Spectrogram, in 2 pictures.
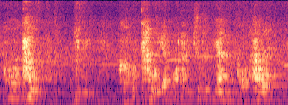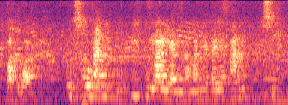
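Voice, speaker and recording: A stern but loving father, a former military sports trainer, speaks low and slow as he counsels his daughter, as a woman telling the story puts him on. The voice sits lower than her usual pitch and quieter. It comes from some distance, in a very echoey room with faint room noise. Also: steady tone, lightly acted. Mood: counseling.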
